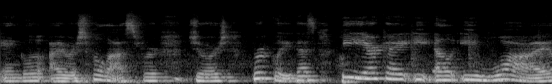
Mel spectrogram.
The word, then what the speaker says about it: Berkeley: That's B-E-R-K-E-L-E-Y, like you're barking, Berkeley, you're barking up the wrong tree.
